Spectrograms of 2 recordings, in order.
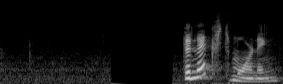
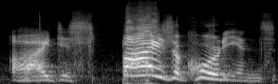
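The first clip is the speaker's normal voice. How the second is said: loud, slow, drawn-out loathing; grumpy disgust; 3 semitones higher, 10 dB louder, slower than usual. A narrator's reading. Grumpy man to accordion players, loud disgust.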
